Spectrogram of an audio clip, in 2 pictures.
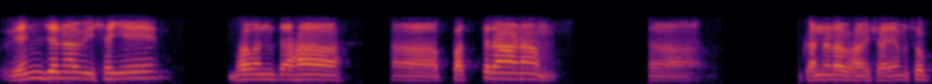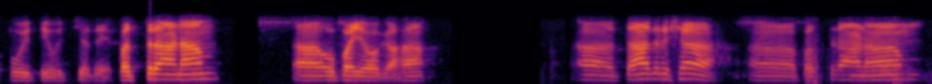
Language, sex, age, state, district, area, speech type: Sanskrit, male, 30-45, Karnataka, Shimoga, urban, conversation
